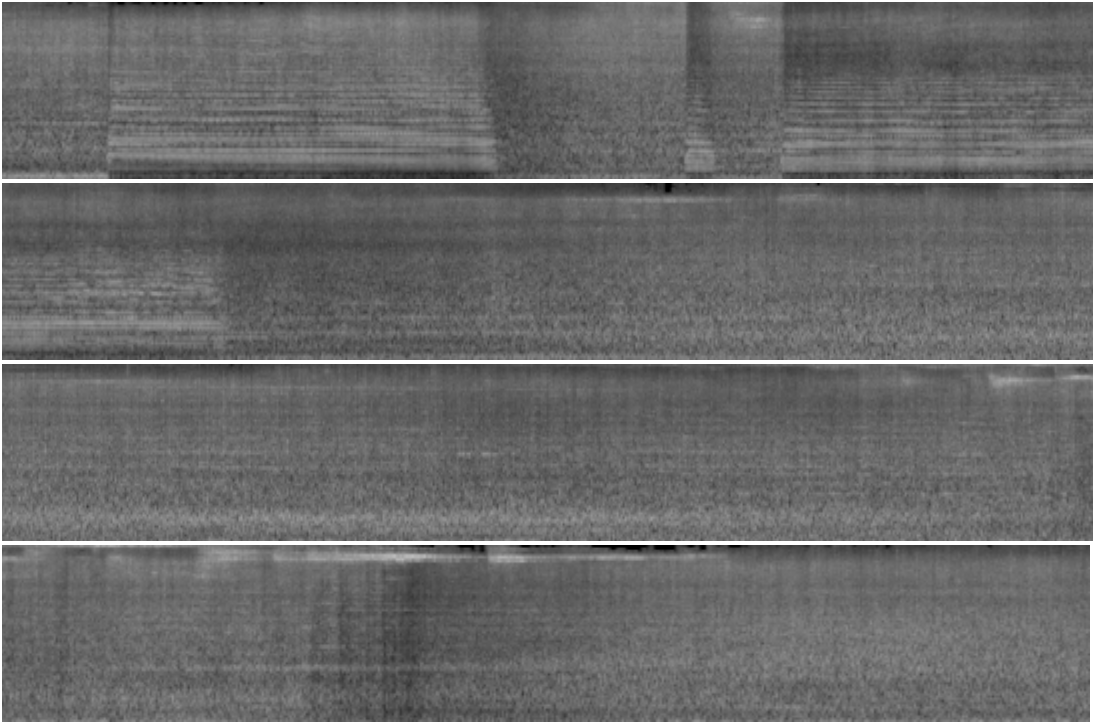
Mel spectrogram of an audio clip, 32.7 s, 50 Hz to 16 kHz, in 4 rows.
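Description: Norfolk Southern freight train led by an EMD SD70ACe locomotive passing close by. Its horn sounds a long blast, a short toot and another long blast in the first ten seconds. Then the heavy rumble of the locomotives gives way to freight cars rolling by with a steady clickety-clack of wheels over the rail.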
